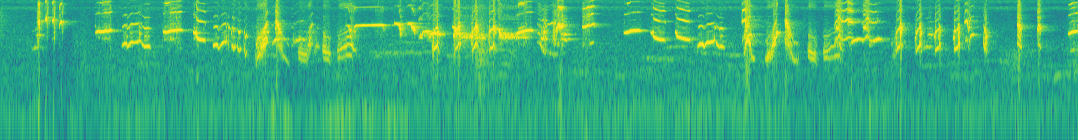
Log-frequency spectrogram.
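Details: An oriental magpie-robin delivers a long, energetic 'tayoraky'-style song of sharp clicks, high whistles and rapid chattering notes, almost without a break.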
